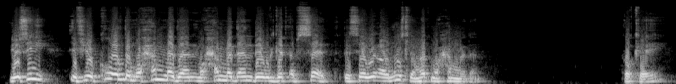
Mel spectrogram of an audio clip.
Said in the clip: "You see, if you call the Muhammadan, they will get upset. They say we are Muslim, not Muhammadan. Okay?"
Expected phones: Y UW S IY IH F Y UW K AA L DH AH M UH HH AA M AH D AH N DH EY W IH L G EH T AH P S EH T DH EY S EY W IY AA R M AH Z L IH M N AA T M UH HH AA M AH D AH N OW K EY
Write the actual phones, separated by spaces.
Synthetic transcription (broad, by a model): Y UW S IY IH F Y UW K AA L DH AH M UH HH AA M AH D AH N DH EY W IH L G EH T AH B S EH T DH EY S EY W IY AA R M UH S L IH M N AA T M UH HH AA M AH D AH N OW K EY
